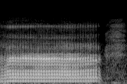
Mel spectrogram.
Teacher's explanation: रा का उच्चारण करते समय जीभ की नोक मसूड़े के नज़दीक आकर कांपती है। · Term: प्रकंपी व्यंजन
